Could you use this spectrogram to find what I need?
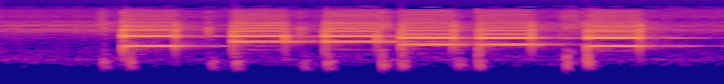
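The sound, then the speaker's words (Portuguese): Telephone keypad tones sound as a password is entered on an HSBC phone banking line: six distinct dual-pitched beeps in an uneven rhythm, each short and clear, separated by small clicks of the keys. “Digite a senha do meu HSBC telefone.”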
